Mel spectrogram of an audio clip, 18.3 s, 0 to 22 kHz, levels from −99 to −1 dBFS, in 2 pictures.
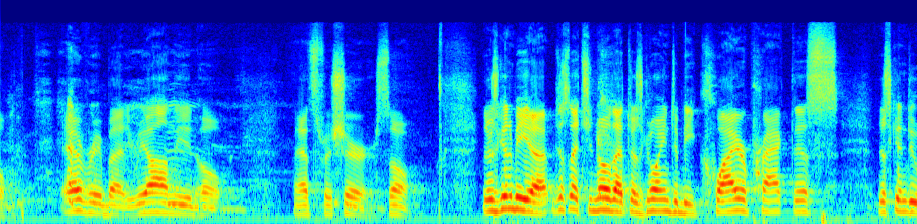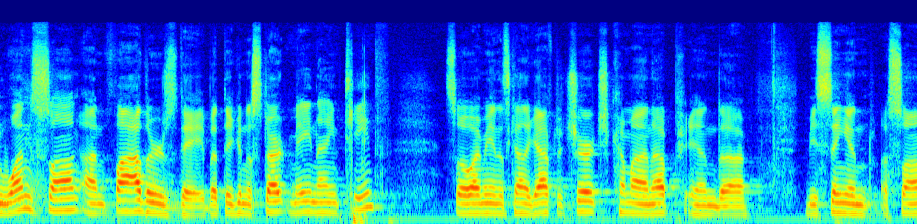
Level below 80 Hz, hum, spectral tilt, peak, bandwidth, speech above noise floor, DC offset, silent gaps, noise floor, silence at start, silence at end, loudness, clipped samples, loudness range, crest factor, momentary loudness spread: -54 dBFS; none; -5 dB/octave; -4 dBFS; 16 kHz; 31 dB; under 0.1%; none; -55 dBFS; 0 s; 0 s; -24 LUFS; under 0.1%; 7 LU; 20 dB; 13 LU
